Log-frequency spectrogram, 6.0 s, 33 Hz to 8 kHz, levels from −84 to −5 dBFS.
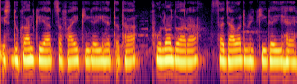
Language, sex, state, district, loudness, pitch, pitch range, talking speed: Hindi, male, Jharkhand, Deoghar, -14 LUFS, 155 Hz, 150-160 Hz, 160 wpm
